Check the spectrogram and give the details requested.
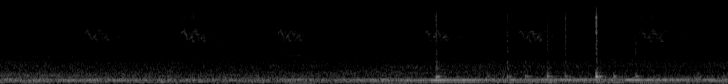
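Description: A bird chirping over and over, short falling chirps about once a second, over a steady low hum. A few sharp clicks come in the second half.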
